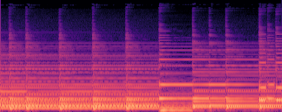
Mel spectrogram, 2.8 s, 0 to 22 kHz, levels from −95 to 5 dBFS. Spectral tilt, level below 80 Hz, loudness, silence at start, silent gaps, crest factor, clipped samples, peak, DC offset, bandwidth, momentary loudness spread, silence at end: -8 dB/octave; -32 dBFS; -17 LUFS; 0 s; none; 12 dB; under 0.1%; -4 dBFS; under 0.1%; 9.6 kHz; 2 LU; 0 s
